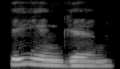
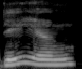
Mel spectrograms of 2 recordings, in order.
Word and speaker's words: Diingen: So it could be Diingen, like it's spelled, or you could pronounce it like there's two I's.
